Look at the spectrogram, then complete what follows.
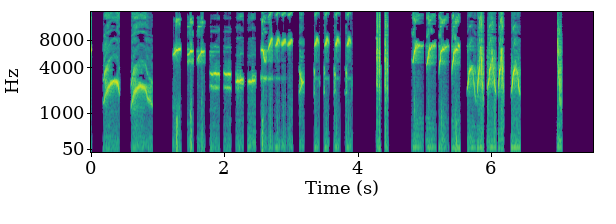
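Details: Male brown-chested jungle flycatcher from Bali in full energetic song, used as a lure and training recording: two opening upslurred whistles, then rapid high chips, steady whistled notes and fast clipped trills with short pauses.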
